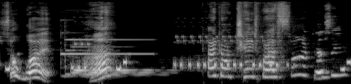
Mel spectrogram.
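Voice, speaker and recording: Woman acting brash female witness, folksy, swooping pitch, game dub over music. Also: animated, moderate pace. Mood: defiant. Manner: folksy Southern phrasing, indignant. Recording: music under the voice.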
